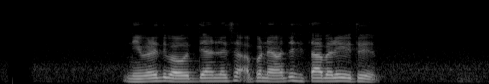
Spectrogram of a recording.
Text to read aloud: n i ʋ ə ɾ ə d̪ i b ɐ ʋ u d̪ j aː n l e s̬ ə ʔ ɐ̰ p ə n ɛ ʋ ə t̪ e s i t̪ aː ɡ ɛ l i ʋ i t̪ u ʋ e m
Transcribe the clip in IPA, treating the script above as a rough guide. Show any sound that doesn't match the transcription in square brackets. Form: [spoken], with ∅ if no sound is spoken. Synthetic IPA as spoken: n i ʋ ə ɾ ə d̪ i b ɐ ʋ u d̪ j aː n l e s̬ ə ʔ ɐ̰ p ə n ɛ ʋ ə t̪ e s i t̪ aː [b] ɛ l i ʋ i t̪ u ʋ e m

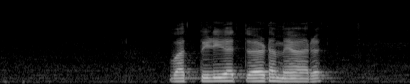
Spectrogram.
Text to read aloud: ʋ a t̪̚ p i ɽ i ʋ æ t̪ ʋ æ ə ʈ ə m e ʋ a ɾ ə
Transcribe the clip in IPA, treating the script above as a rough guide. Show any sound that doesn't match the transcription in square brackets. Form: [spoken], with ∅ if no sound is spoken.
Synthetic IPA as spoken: ʋ a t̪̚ p i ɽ i ʋ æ t̪ ʋ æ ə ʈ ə m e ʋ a ɾ ə

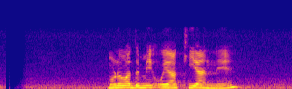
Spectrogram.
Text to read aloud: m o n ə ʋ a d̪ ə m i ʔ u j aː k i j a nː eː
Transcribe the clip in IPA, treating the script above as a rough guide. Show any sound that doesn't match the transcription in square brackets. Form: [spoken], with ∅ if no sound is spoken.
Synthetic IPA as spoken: m o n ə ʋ a d̪ ə m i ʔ [o] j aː k i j a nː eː

